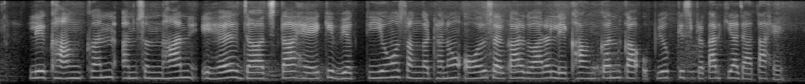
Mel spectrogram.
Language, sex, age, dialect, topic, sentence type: Hindi, female, 18-24, Kanauji Braj Bhasha, banking, statement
